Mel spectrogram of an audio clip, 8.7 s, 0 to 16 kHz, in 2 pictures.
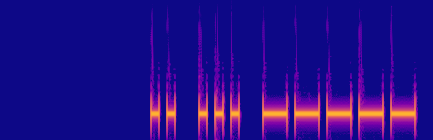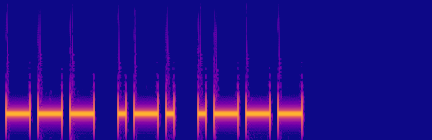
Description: Morse code, heard as a keyed tone, about 15 wpm, 700 Hz. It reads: IS0ORJ
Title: DXCC-100 Call Signs - 6 Characters - Repeated 2x - 15wpm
